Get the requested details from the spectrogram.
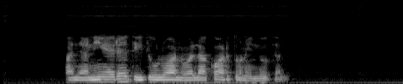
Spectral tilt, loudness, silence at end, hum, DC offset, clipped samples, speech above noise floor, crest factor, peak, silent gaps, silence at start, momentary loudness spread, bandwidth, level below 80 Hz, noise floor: -7.5 dB/octave; -26 LUFS; 1.15 s; none; under 0.1%; under 0.1%; 38 dB; 18 dB; -10 dBFS; none; 0.65 s; 14 LU; 17 kHz; -56 dBFS; -63 dBFS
